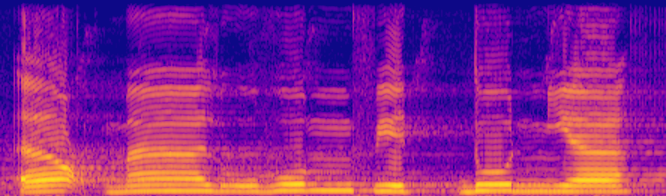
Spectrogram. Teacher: Kemudian ada mim sukun bertemu dengan huruf fa, ini disebut dengan izhar syafawi. Jadi dibaca jelas bunyi mimnya, tidak perlu ditahan, cukup ditekan saja.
